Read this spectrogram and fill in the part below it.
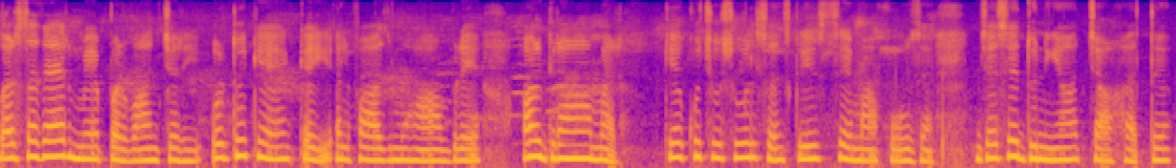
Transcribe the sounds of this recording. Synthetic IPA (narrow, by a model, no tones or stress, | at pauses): bɐɾsəɣɛːɾmẽpɐɾʋaːnt͡ʃəɾiʊɾd̪ukẽkɐiɐlfaːzmʊɦaːbɾeɔːɾɡɾaːməɾ | kekʊt͡ʃʰʊsuːlsə̃nskɾɪt̪semaːxuːzɦɛ̃ːd͡ʒɛːsed̪ʊnijat͡ʃaːhət̪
